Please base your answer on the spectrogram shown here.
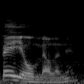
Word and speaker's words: pheomelanin: So now the second melanin is called pheomelanin, which is spelled P-H-E-O.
